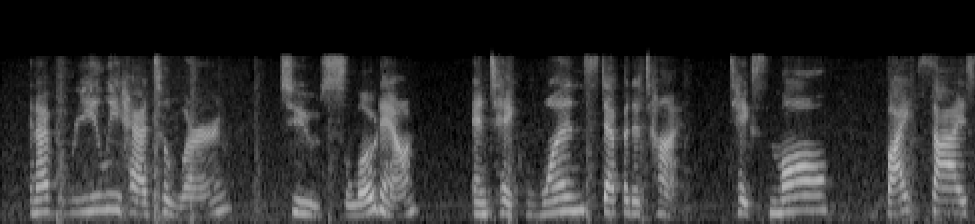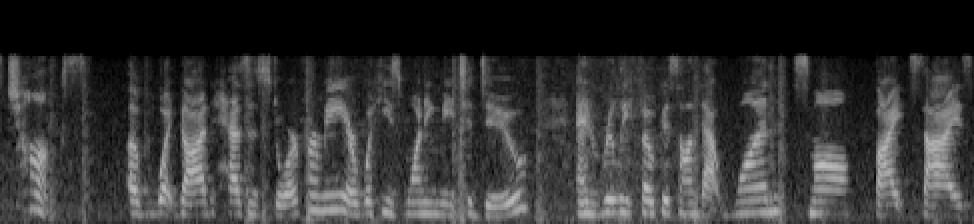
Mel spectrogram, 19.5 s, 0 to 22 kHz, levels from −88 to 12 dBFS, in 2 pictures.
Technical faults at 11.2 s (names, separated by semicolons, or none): noise suppressor artifacts; speech cut by the noise suppressor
